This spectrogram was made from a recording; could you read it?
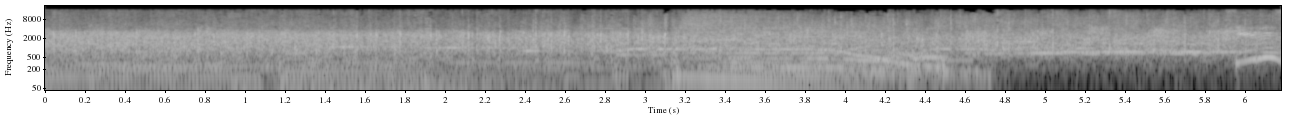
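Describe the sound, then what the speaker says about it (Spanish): TV studio audience applause: continuous, loud clapping from the crowd throughout, with a tonal musical layer underneath and some faint voices mixed in. "pues un aplauso para Raquel."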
